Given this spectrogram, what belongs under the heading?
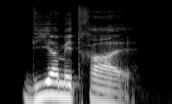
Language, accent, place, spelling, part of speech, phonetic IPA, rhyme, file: German, Germany, Berlin, diametral, adjective, [diameˈtʁaːl], -aːl, De-diametral.ogg
- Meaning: diametral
